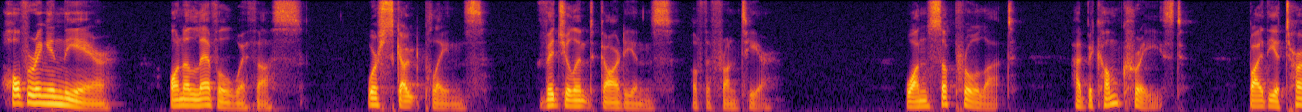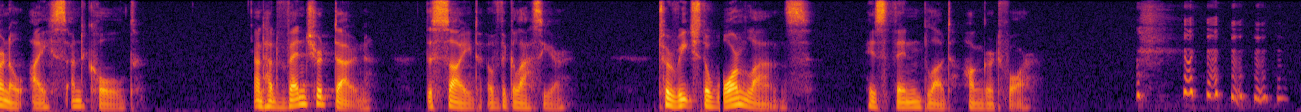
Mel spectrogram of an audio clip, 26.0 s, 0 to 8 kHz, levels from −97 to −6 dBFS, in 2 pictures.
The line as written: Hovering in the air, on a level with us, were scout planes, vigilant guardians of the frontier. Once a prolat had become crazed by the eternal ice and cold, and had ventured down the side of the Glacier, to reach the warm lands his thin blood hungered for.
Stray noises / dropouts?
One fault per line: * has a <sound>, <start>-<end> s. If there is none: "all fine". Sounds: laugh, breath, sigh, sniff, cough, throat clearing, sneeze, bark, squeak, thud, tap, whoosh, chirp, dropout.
* has a dropout, 20.2-20.3 s
* has a laugh, 24.4-25.9 s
